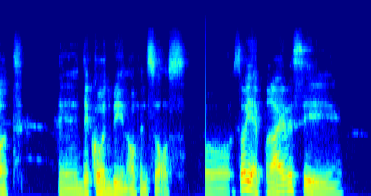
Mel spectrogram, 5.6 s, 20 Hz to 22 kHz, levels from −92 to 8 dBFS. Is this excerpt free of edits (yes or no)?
no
